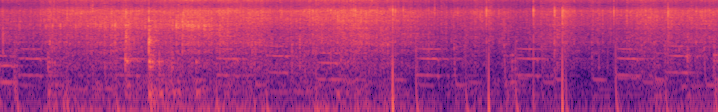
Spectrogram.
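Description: Bell pepper pieces sizzling steadily in hot oil in a stainless steel pan while a wooden spatula stirs them, with a few sharp clicks of the spatula against the pan.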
